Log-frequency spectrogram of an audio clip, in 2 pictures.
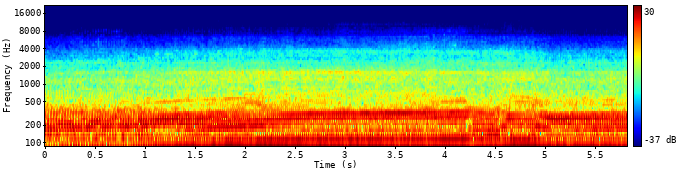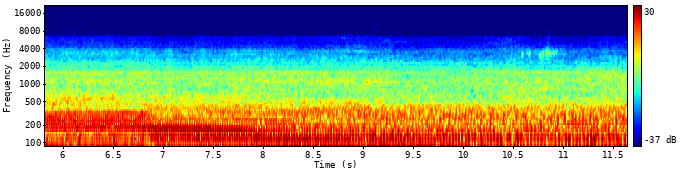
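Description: Rusi Korak 110 motorcycle engine heard from the bike itself while riding, its note rising for the first few seconds, dipping briefly about halfway through, then easing off about seven seconds in. Steady road and wind noise runs underneath.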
